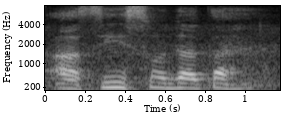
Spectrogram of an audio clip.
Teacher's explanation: जो तालव्य स है, मूर्धन्य स है और संघर्षी स है, इसकी जगह केवल स का उपयोग होता है, अर्थात सरौता के स, एक ही स का उपयोग होता है।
